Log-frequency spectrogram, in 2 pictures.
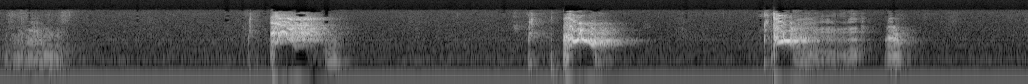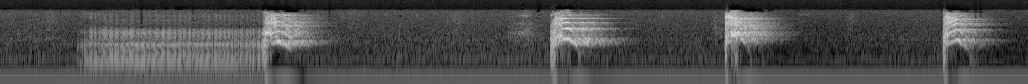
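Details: A female dog barks for fun, giving sharp, loud barks a second or two apart with a brief low growl between them.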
